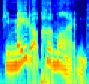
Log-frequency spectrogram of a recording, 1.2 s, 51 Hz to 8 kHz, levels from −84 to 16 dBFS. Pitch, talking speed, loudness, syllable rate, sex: 165 Hz, 250 wpm, -16 LUFS, 4.7 syllables/s, male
